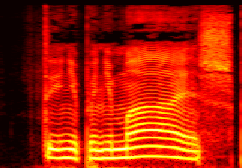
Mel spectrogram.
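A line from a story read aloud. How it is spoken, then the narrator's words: Moaning. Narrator (Russian): простонал Ярогнев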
